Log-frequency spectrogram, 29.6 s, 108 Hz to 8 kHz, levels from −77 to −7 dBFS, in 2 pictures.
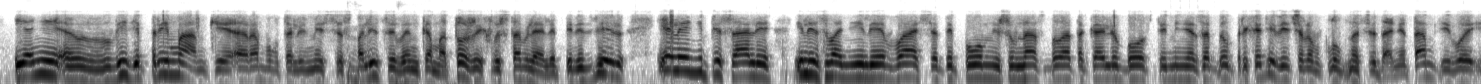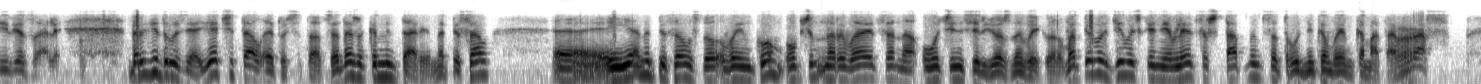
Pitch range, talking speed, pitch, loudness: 125-155 Hz, 150 wpm, 140 Hz, -17 LUFS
